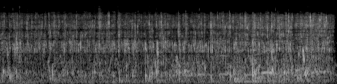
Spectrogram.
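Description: Water pours steadily into a container in a village home kitchen, where ice is to be added; a continuous close trickling gush runs for about three seconds with no talk.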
